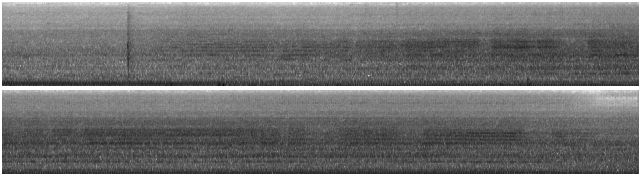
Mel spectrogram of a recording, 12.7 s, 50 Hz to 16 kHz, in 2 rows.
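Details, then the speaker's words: 2006 Honda Civic FD just after power steering pump replacement and fluid refill, first start: engine idling with a faint high whine coming and going; pump whining because fluid had drained from the system, low fluid. "เสียงมันหอนเมื่อกี้นะครับก็คือปั๊มน้ำมันพาวเวอร์มันหอนนะครับเพราะว่าน้ำมันต้องไปจากระบบนะครับแล้วก็เติมกลับเข้าไป"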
